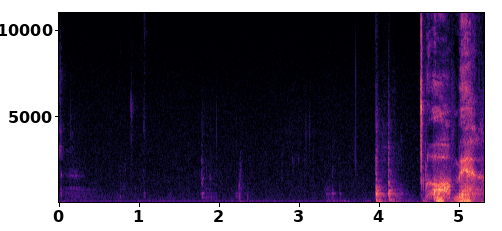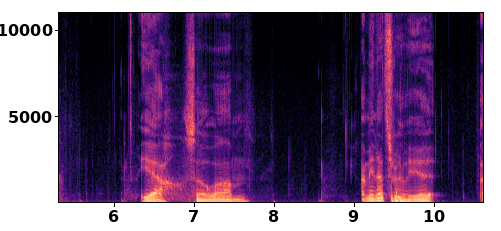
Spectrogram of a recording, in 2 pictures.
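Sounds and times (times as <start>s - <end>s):
knock: 4.0s - 4.3s
person sipping water: 4.5s - 6.3s
speech: 4.8s - 5.3s, 6.4s - 7.8s, 9.2s - 10.6s.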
